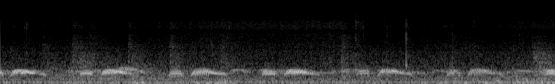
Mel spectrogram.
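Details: Spotted dove kept in captivity, giving a run of soft, low, rounded coos in quick clustered notes about once a second, with a steady background hum and a few faint clicks.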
